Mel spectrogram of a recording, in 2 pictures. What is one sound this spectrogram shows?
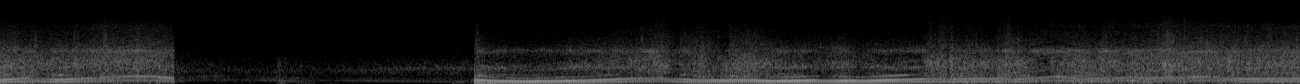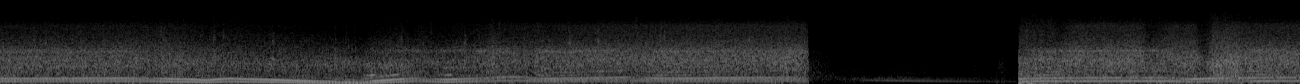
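Tyres crunch over gravel and dirt.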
